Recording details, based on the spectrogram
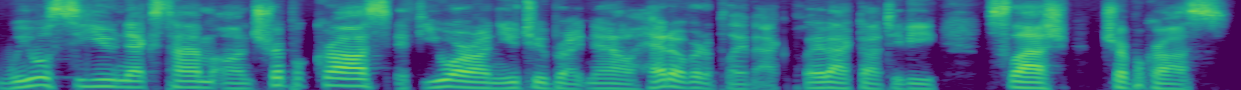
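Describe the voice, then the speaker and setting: Guy hosting a sports podcast, middle pitch, rambly, lots of uhs, dry close mic. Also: fairly quick, dry recording. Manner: loose, rambling delivery with many fillers and restarts. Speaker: podcast host. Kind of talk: casual sports podcast chat.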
